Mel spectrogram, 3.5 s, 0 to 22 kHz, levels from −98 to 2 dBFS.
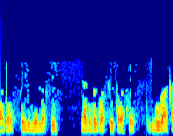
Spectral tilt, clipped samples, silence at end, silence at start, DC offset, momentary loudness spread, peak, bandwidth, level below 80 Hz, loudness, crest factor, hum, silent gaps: -12.5 dB/octave; under 0.1%; 0 s; 0 s; under 0.1%; 11 LU; -6 dBFS; 3.5 kHz; -78 dBFS; -25 LUFS; 20 dB; none; none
